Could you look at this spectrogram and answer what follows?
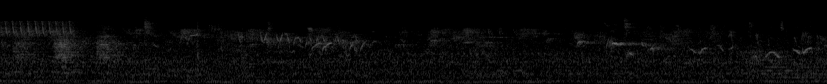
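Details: Song of a white-browed robin-chat: wavy, warbling whistled phrases repeated at intervals, with a few sharper whistled notes near the end, over constant environmental noise and faint high insect-like buzzing.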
